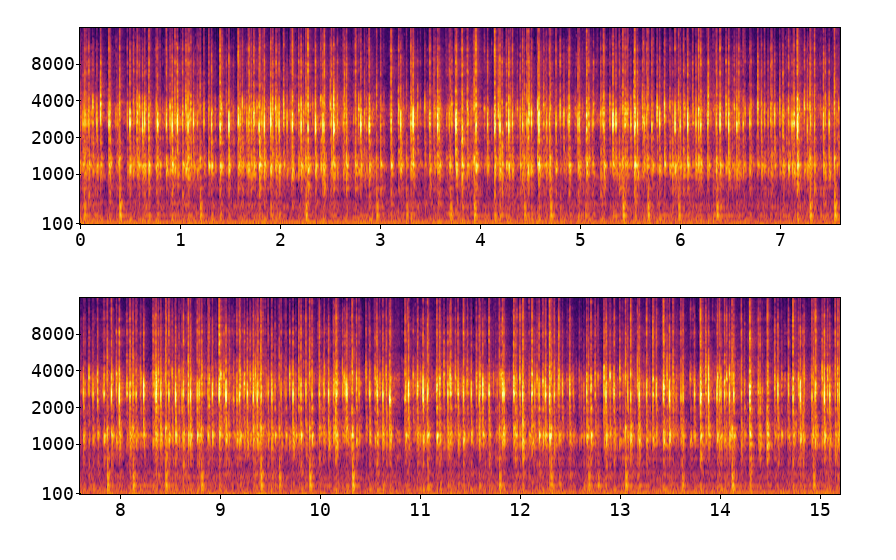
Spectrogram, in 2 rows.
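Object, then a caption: Plastic mechanical keyboard keys. Fingertips of both hands type continuously on a Gingham 60% plateless mechanical keyboard with Gateron Black switches and cream and blue PBT plastic keycaps. The result is a dense, steady stream of short, bright clacks with almost no ring and little low end.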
